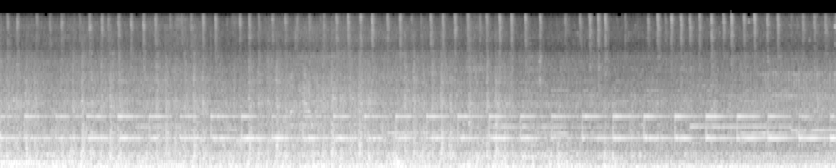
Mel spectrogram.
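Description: The KA Bengawan passenger train's coaches rumble past a level crossing. Over it, the crossing's electronic warning bell sounds a rapid, steady two-tone beeping, two or three beeps a second.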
